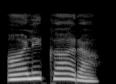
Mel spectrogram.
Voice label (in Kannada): "ಆಳಿಕಾರ", kannada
